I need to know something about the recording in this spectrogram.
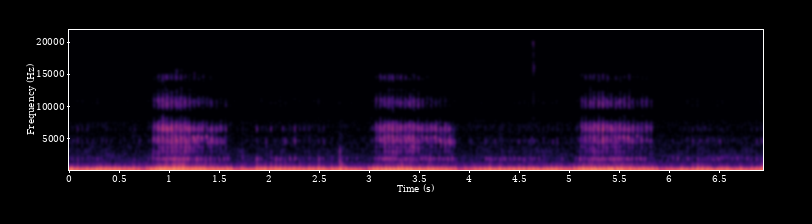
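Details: Low, steady rumbling purr of a pet cat inside a room, pulsing with three stronger breathy surges roughly two seconds apart over a constant deep vibration.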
